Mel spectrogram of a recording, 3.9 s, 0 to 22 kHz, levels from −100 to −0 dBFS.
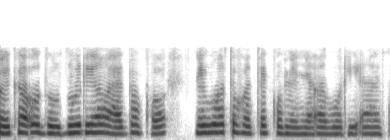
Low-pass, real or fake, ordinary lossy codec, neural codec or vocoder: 5.4 kHz; fake; none; codec, 16 kHz, 2 kbps, FreqCodec, smaller model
